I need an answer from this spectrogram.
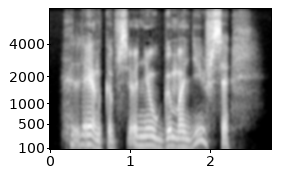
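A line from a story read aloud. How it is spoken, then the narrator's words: Hysterical giggle, hiding fear. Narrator (Russian): истерично хихикнул он, старательно пряча страх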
